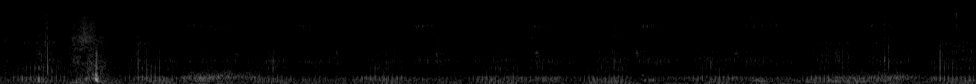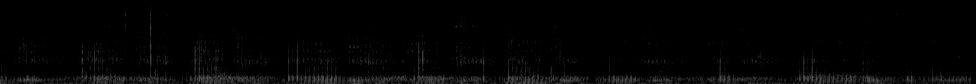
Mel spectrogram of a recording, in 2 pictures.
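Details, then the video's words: Deep, steady purring from Bear, a domestic cat, a low rumbling drone that swells and eases in gentle cycles, with occasional small clicks and rustles nearby. "my cat Bear deep purring"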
